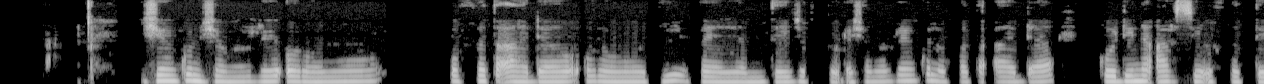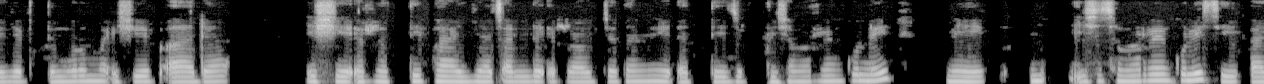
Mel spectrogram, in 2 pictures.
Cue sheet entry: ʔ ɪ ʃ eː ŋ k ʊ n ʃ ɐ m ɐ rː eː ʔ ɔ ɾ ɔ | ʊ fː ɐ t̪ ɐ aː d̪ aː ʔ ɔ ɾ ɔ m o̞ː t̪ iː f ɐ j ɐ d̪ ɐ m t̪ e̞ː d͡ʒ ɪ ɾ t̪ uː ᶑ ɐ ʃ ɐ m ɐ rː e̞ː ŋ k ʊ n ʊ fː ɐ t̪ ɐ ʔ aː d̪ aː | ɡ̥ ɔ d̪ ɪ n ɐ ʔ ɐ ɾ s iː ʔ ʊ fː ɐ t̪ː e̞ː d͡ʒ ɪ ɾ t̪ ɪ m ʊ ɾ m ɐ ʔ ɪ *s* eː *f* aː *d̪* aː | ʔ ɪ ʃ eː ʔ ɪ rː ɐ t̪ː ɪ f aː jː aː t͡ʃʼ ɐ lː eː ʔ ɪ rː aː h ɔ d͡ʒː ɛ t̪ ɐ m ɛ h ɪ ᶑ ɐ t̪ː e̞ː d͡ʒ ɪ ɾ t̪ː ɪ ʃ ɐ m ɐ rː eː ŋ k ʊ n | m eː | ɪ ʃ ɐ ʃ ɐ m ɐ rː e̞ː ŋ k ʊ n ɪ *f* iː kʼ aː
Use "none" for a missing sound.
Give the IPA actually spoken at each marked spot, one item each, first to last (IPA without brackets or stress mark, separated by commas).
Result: ʃ, f, d̪, s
